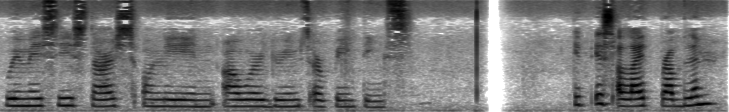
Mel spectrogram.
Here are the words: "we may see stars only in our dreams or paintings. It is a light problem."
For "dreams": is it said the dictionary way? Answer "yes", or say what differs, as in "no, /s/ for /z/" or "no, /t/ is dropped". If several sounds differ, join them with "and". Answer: no, /s/ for /z/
